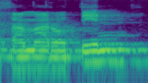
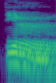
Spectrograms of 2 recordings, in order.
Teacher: Huruf taknya di sini berharokat kasrotain bertemu dengan huruf ro, maka yang awalnya samarotin kita bacanya samarotir. Tir seperti itu.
